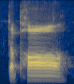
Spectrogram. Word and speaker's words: DePaul: that's not the poll the ball the other DePaul is that how it's pronounced yeah yeah it's the ball with a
